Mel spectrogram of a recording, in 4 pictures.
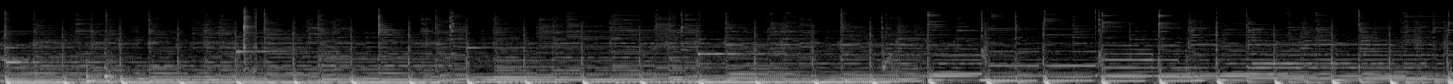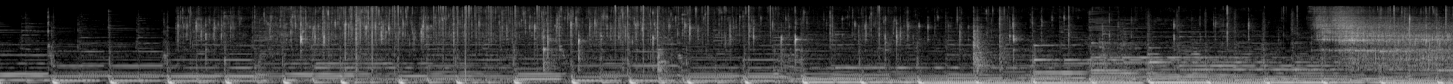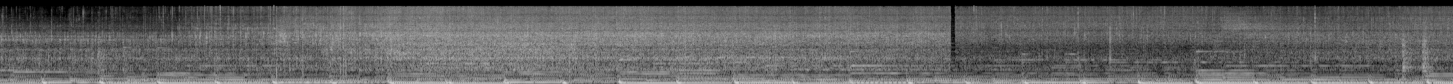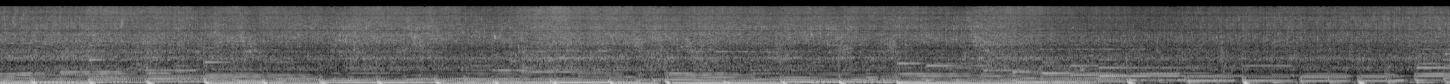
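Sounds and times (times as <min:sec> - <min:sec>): hot oil sizzling in a wok: 0:16.3 - 0:58.0.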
